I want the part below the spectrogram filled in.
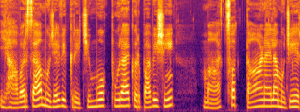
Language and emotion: Goan Konkani, fearful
